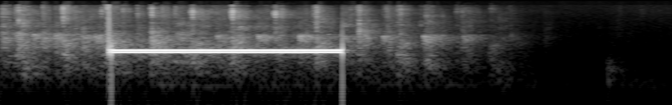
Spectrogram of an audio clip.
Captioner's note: audience applauding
